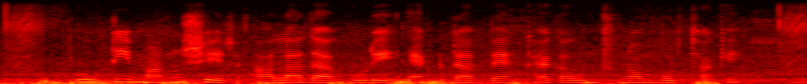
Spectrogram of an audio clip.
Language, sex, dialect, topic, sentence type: Bengali, female, Northern/Varendri, banking, statement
